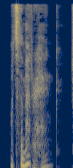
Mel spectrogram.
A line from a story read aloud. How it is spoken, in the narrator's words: she asked softly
